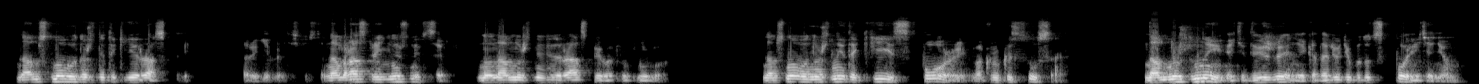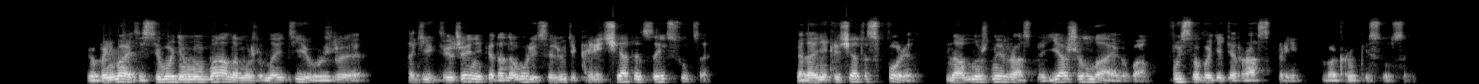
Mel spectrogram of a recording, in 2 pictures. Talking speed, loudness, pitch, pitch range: 140 wpm, -14 LUFS, 110 Hz, 105-125 Hz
